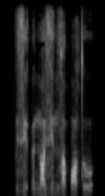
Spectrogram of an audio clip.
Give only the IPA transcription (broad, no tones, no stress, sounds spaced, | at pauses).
zʲ o ʔ ʉ n ɒ zʲ ɒ n z ɒ p ɔ t u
